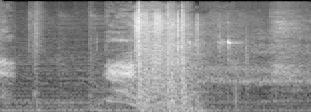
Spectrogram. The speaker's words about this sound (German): Die Tür war verschlossen, also ließ ich sie eine meiner Schultern spüren.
